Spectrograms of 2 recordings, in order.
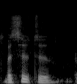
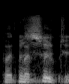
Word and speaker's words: Basotho: And this is from the, it's spelled Basotho, but how do you say it? – Basotho. Basotho. Yeah, they speak a language called Sotho.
